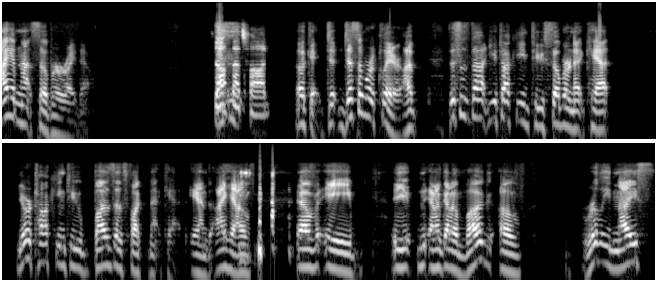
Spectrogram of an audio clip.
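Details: Stuttering in an adult male streamer with a very large stutter, partly controlled after extensive voice therapy, still present.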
